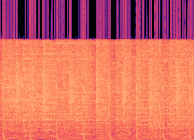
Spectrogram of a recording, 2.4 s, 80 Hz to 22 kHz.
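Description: Loud, fast techcore/future-core electronic music at 180 BPM: rapid drum hits that drop steeply in pitch, repeating several times a second over a steady bass and synth notes.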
